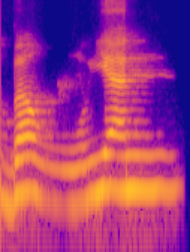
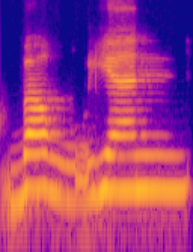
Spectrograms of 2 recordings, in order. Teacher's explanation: Very clear sound of tanween because it has izhar.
